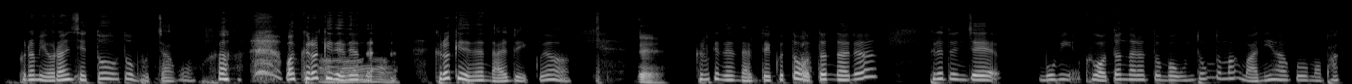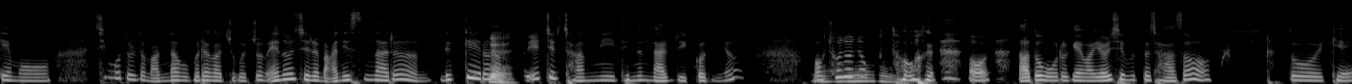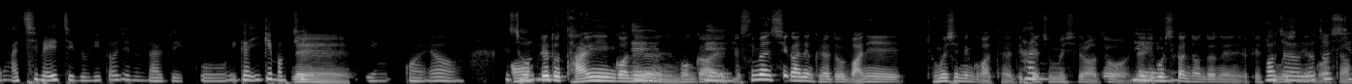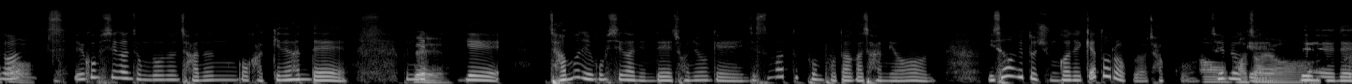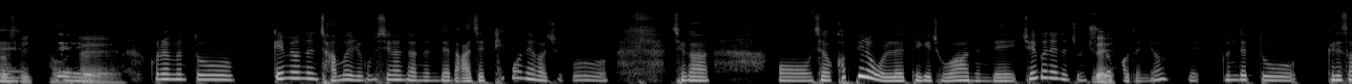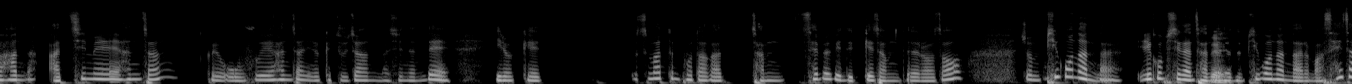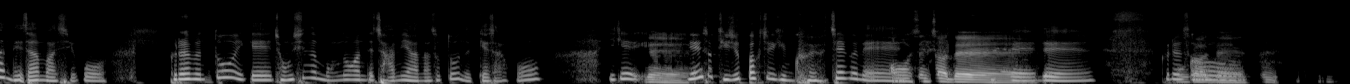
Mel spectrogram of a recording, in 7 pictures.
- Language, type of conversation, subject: Korean, advice, 기상 시간과 취침 시간을 더 규칙적으로 유지하려면 어떻게 해야 하나요?
- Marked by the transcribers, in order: laugh; laugh; other background noise; teeth sucking; laughing while speaking: "거예요"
